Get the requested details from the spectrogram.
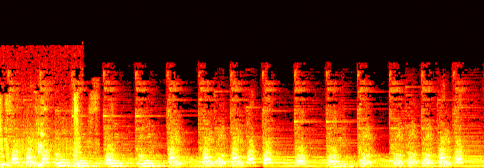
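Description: A dog yips and howls in a quick, rhythmic run of pitched, tuneful notes, like a dog singing a melody, playing from an old radio, with no one talking.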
